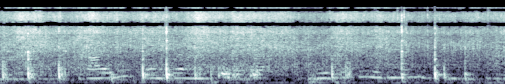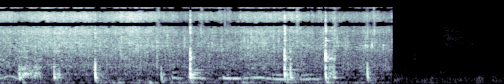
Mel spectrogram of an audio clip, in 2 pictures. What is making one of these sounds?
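Food sizzles loudly as it fries in a hot pan.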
